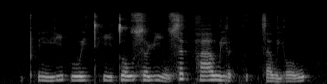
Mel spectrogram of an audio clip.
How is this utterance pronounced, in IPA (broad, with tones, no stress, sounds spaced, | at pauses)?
pʰ ɪ˨ ŋ j iː˧ p uː˨˧ j t̪ʰ iː˨ t̪ o˧ w s ɵ˧ ɥ iː˨˩ w s ɐ˥ k̚ h aː˧ w j ɵ˨˥ t̚ f ʊ˥ k̚ s ɐ˨ w j o˨˥ w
